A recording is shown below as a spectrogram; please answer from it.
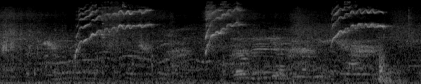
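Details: Baby langur monkey giving shrill, rising squeals that sweep sharply upward, three bursts about one second apart, each lasting about half a second, over a steady background hiss.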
